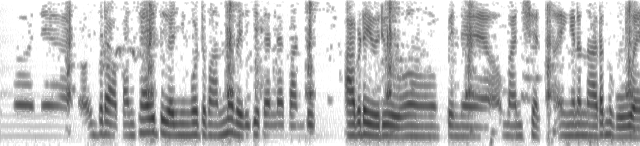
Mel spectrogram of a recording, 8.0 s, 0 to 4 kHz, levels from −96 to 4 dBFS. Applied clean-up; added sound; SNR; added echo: classical method spectral subtraction.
